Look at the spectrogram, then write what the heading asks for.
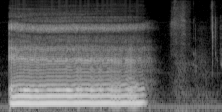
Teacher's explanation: In my mouth, my tongue is touching my bottom teeth. And my vocal cords are vibrating. My lips are a little bit pulled back.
